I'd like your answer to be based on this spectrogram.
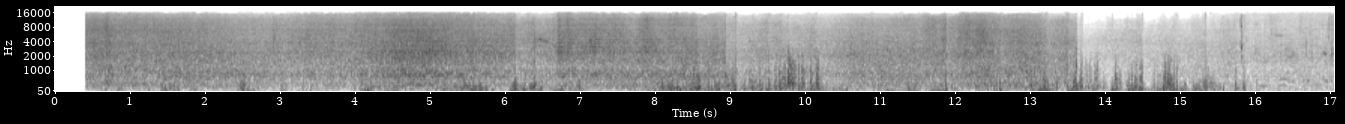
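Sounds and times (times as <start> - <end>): small waves breaking on a beach: 0.4 - 13.6
wind buffeting the microphone: 0.4 - 17.0.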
